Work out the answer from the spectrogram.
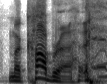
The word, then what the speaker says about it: macabre: Apple says I always mispronounced macabre as macabre.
